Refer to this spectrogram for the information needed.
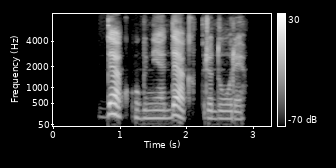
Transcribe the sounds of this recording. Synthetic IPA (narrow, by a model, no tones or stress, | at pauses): d̪ʲækʊɡnʲiɛd̪ʲækpʲɾʲɪd̪uːɾʲe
